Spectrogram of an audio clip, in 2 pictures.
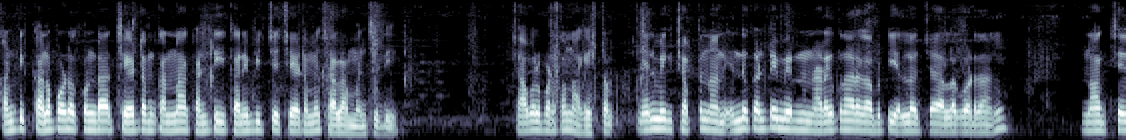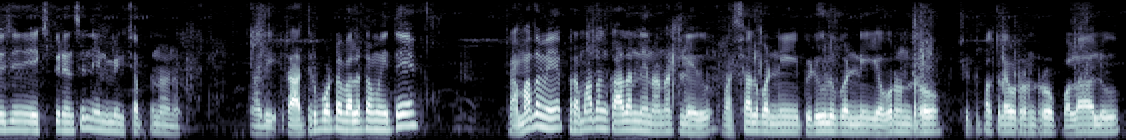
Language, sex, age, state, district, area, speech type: Telugu, male, 18-30, Andhra Pradesh, Bapatla, urban, spontaneous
